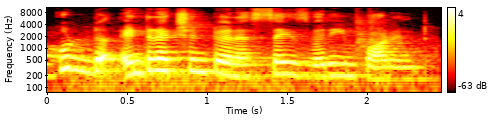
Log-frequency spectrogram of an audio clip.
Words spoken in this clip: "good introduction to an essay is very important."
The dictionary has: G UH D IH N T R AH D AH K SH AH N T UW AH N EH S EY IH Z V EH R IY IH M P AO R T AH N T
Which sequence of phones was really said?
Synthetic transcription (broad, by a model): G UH D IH N T AH D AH K SH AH N T UW AH N EH S EY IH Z V EH R IY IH M P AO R T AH N T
